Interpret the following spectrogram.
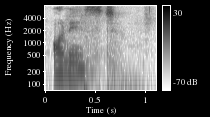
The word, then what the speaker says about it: honest: example like honor h-o-n-o-u-r that's an example or honest h-o-n-e-s-t the rest of words which begin with each you you have to pronounce the h Hospital Hotel holy happy remember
